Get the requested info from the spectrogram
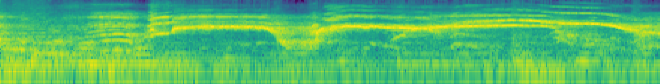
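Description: A teenage girl's high-pitched screaming in two long held cries, starting about a second in with a short break between them, during an unexplained fit of writhing on the floor.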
